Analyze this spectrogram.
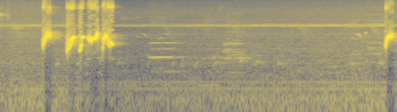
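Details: Decoy red-whiskered bulbul singing to lure and provoke wild rivals into fighting: one short burst of five quick, warbled, rising-falling whistled notes, then near silence, another note starting at the end; a steady high whine runs underneath.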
